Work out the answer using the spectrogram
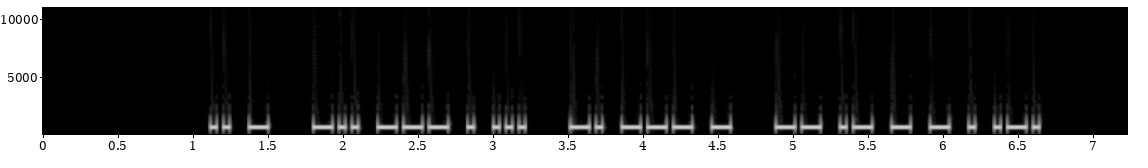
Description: Morse code, heard as a keyed tone, about 28 wpm, 700 Hz. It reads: IT DOES NOT MATTER
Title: Sets of 4 Words 28wpm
